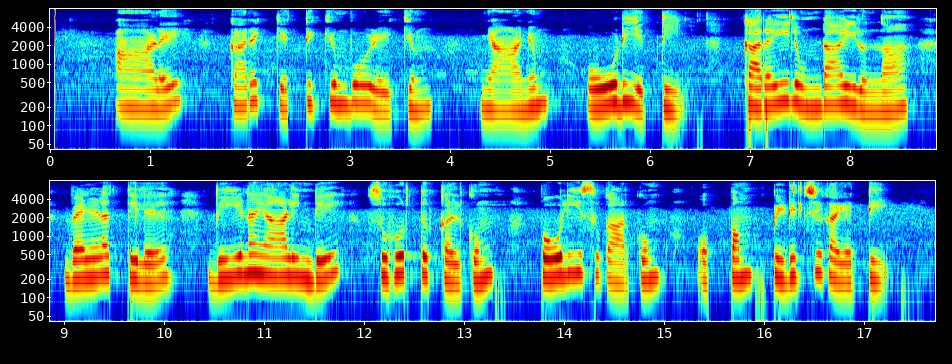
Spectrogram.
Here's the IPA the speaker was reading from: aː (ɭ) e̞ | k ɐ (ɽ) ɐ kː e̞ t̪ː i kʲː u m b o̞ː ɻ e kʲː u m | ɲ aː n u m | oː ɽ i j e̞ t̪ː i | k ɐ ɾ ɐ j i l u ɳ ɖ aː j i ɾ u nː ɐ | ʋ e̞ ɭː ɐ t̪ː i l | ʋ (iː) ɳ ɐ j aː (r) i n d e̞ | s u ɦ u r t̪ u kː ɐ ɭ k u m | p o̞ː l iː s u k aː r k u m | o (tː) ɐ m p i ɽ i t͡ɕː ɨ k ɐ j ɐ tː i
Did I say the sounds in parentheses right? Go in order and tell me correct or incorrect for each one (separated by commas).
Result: correct, incorrect, correct, incorrect, incorrect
